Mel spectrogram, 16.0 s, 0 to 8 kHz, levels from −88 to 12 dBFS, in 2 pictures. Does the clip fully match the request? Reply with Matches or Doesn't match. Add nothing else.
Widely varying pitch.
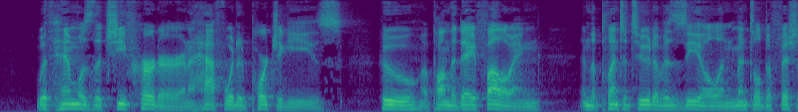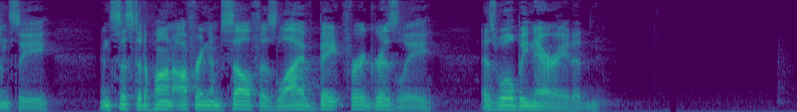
Doesn't match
